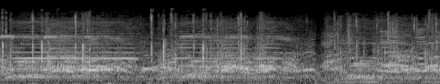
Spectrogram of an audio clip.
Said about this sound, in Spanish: con cánticos de forma de insultos hacia Pedro Sánchez o gritos de viva Ceuta, viva España, repetidos además por momentos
